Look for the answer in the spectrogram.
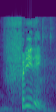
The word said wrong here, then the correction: Frieren: É, ou, que nem eu pronunciei errado, Frieren.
